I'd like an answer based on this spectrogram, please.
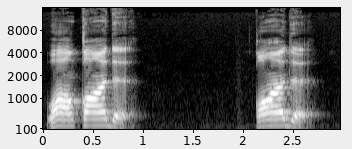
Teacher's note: and also nasal sound وقد قد قاف has a heavy sound دال has a قلقلة sound echoing sound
